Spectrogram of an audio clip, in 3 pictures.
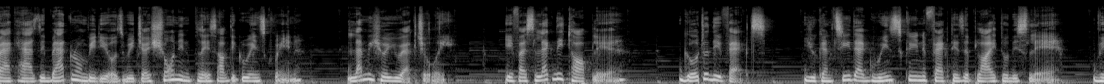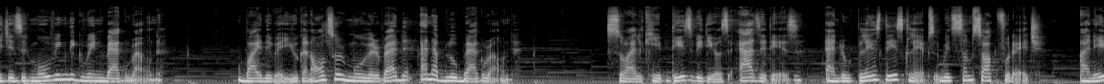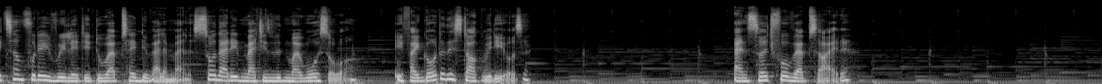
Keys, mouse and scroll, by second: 3.7 click, 12.5 click, 15.9 click, 17.6 click, 26.6 click, 27.7-28.4 scroll down 1, 28.4 click, 30.1 click, 30.8-32.2 typing.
